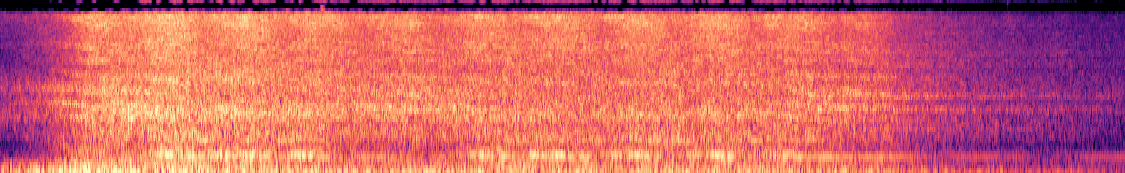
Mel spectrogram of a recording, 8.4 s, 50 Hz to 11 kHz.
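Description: JR East E657 series limited express electric train passing close at speed: a rushing rumble of wheels on rail that swells within the first second, holds for several seconds and fades from about seven seconds in as the train draws away, with a steady low hum underneath.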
